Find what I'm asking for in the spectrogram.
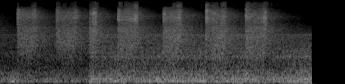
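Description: Bursts of pressurized spray from a spray gun painting motorcycle wheels hiss in a rapid series of passes, fairly close and loud, then stop abruptly into near silence.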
